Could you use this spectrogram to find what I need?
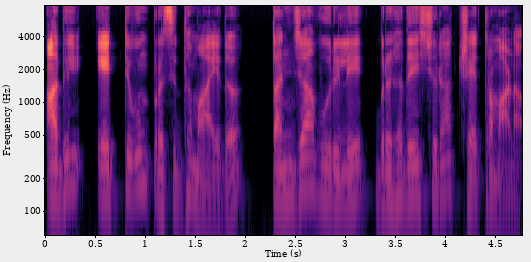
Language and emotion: Malayalam, neutral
